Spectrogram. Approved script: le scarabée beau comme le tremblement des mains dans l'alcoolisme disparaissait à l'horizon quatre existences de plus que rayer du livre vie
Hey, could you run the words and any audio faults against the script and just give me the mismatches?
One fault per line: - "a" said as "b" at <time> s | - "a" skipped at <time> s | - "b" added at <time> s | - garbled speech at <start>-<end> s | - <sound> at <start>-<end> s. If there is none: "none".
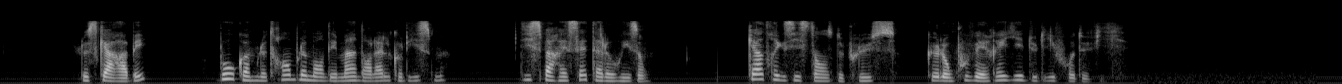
- "l'on pouvait" added at 9.3 s
- "de" added at 10.8 s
